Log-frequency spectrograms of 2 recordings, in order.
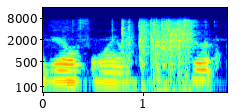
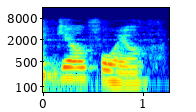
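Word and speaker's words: Guilfoyle: them out thank you let's talk about kimberly girlfoil how do you say her name kimberly gilfoyle gilfoyle all right show his kimberly guild foil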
